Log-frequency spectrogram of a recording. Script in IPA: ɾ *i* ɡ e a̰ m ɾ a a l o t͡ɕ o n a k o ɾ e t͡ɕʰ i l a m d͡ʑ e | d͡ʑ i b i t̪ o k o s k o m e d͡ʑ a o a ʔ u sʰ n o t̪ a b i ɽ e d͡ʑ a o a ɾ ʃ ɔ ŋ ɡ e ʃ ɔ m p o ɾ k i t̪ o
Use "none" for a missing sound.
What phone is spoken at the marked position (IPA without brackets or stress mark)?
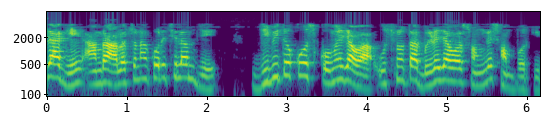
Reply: a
